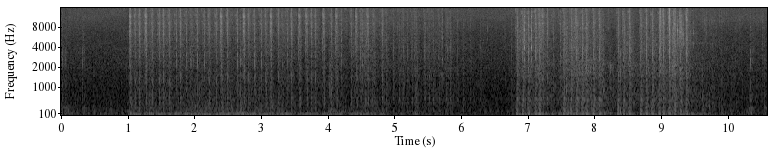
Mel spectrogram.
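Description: Rapid rifle gunfire crackles in bursts.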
